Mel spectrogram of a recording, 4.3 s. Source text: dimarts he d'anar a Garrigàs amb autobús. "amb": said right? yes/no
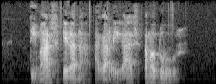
yes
